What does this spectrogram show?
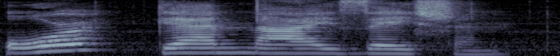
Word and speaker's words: organization: Même si c'est le même mot en français, ça se prononce différemment. Alors, quelque chose qui peut vous aider, c'est de mettre un peu plus d'importance, c'est de souligner un peu les premières trois lettres, comme or.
